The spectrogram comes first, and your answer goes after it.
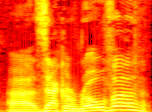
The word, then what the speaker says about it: Sakharova: at the Plaza Hotel Zakhar rova I've been saying it wrong Zachary Ava's lawyer is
